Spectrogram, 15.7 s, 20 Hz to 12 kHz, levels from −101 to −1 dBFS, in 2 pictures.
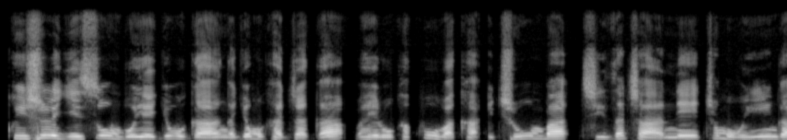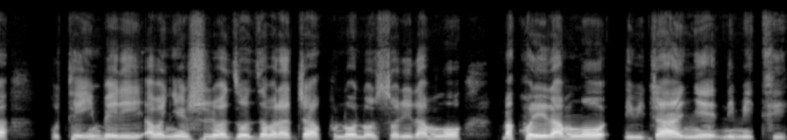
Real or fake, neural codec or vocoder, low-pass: real; none; 10.8 kHz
